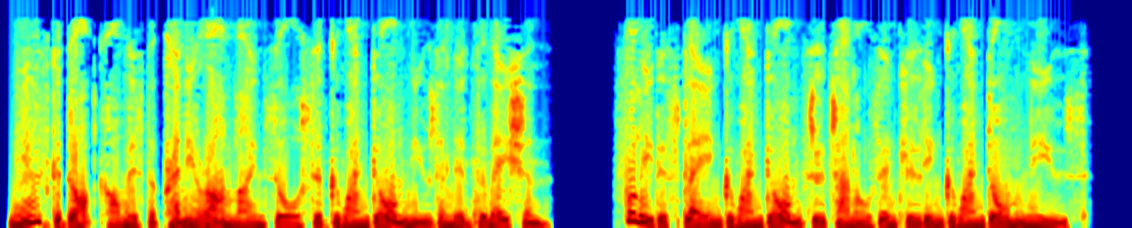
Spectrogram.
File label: 英语女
